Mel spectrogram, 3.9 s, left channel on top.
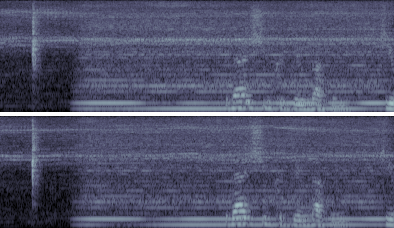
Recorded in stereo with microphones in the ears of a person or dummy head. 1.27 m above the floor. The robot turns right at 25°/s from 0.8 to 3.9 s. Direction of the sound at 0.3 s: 45° right (ahead or behind).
